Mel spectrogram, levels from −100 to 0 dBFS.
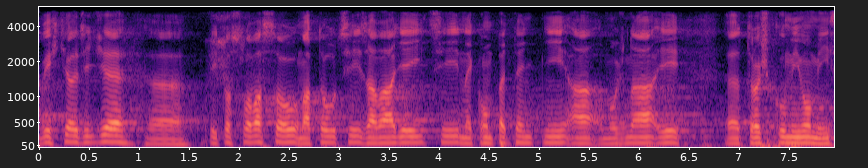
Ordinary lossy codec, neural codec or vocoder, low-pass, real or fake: MP3, 48 kbps; none; 5.4 kHz; real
